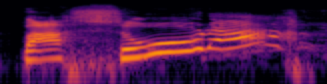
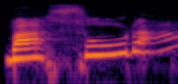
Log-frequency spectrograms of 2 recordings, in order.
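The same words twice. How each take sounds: First: High, slow, stretched rising question; drawn-out, high incredulous toddler question; mock child's question. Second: Small rising question in Spanish; lightly voiced child asking; grandbaby's Spanish question. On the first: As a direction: imitate a child pointedly asking, voice climbing. Child points at passing son. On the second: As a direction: ask like a curious toddler. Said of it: "he speaks Spanish".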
